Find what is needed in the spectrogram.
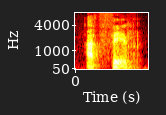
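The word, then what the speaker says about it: hacer: vou citar para vocês o verbo fazer em espanhol é com h né A H Esse é o verbo no infinitivo em espanhol fazer é afer afer tá quando você colocá-lo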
